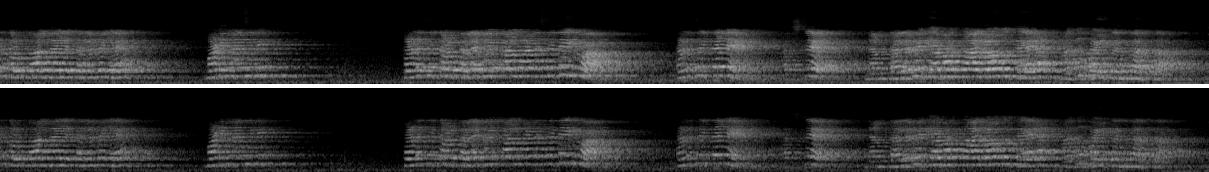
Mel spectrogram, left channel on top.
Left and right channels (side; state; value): right; quieter; 6.1 dB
